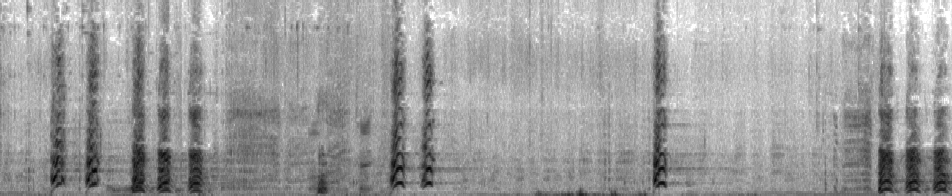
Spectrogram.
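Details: Dogs barking at each other on Thanksgiving: sharp, high barks in quick bursts of two to five, about a dozen in all, with pauses between bursts and a low human voice murmuring in the middle.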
